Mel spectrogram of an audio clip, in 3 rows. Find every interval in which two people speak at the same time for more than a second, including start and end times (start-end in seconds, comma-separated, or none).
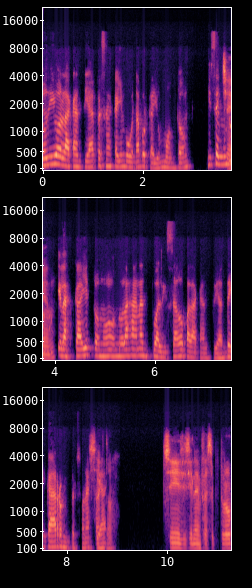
none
